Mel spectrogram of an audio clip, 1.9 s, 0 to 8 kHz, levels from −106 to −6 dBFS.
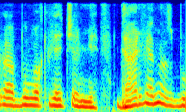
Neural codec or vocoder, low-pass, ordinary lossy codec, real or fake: codec, 24 kHz, 3 kbps, HILCodec; 7.2 kHz; Opus, 64 kbps; fake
